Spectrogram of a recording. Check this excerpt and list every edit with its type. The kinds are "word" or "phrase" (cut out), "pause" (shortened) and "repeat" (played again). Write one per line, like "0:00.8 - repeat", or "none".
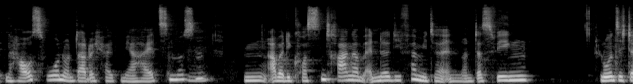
0:02.2 - pause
